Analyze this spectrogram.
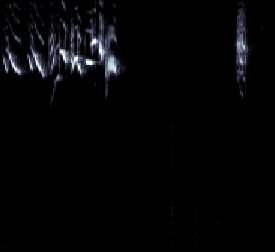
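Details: A seedeater's quick, high warbling phrase of about a second and a half, its notes tumbling and slurring, followed after a pause by a single short buzzy note and a faint knock.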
